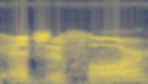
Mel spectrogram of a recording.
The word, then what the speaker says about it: Ejiofor: Aber wir reden über Duke Ejiofor. Habe ich ihn jetzt richtig ausgesprochen? – Nein. Duke Ejiofor. Also ist im Endeffekt wie Edge und dann noch Öfor.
